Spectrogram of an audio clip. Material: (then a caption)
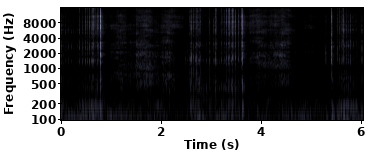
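Plastic. A green-and-black striped tool scratches and traces along the label on the right side of a hollow plastic compact audio cassette shell. Soft, bright scraping rises and fades in uneven strokes, broken by a few sharp, dry clicks with almost no ring.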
